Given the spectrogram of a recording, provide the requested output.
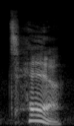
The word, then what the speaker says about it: tear: Be careful with the word tear because the spelling, T-E-A-R, is the same as the verb to tear, arrancar. Listen to the difference in the pronunciation. Tear and tear.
